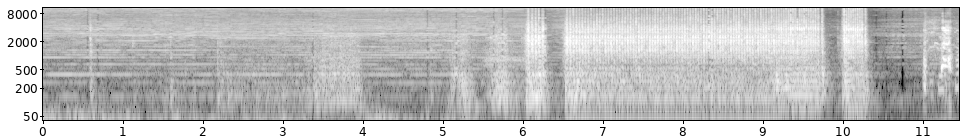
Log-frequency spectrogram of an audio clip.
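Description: A handheld power tool run on a suspension bolt in loud bursts: a short burst about six seconds in, then a longer run of about three seconds, and a couple of brief bursts near the end, over a faint steady hum.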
